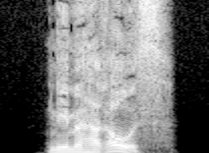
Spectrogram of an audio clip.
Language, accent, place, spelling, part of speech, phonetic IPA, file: German, Germany, Berlin, nähme heraus, verb, [ˌnɛːmə hɛˈʁaʊ̯s], De-nähme heraus.ogg
- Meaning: first/third-person singular subjunctive II of herausnehmen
